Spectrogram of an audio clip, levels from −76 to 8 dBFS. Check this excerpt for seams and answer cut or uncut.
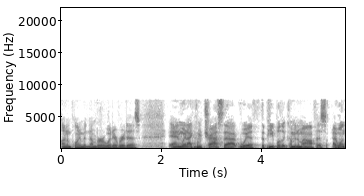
uncut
